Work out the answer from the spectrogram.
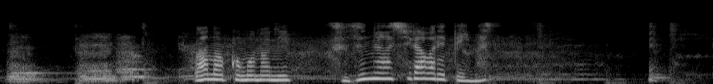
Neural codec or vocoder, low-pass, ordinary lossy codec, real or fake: codec, 24 kHz, 3 kbps, HILCodec; 7.2 kHz; none; fake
